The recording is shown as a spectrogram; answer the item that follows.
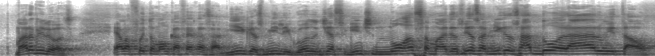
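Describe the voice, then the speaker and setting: A man with a high pitch talks at a fairly quick pace with ordinary pitch variation. Audible room echo surrounds his voice. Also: very even loudness. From southern Brazil, Rio Grande do Sul (Serra Gaúcha). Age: 50s. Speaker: dentist. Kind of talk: casual chat.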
